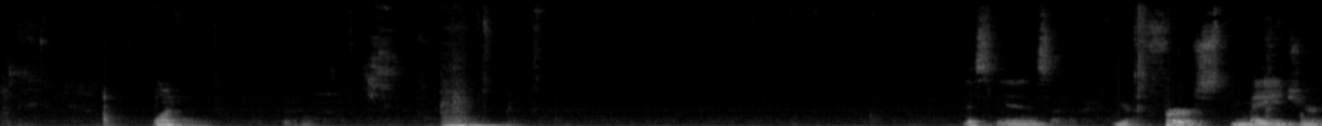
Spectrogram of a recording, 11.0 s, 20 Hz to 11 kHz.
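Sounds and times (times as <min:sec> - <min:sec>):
loud thump: 0:03.6 - 0:04.2.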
